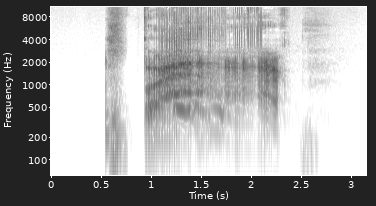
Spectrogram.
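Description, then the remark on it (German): A voice mimics the growl of a big, bad bear: a short low grunt, then a long, loud, raspy snarl lasting over a second, followed by a brief low huff. “Ja, wenn du sagst Haare und dann drehst du dich vielleicht so rum, um dann äh, das Ding, dann steht ein großer böser Bär vor dir.”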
